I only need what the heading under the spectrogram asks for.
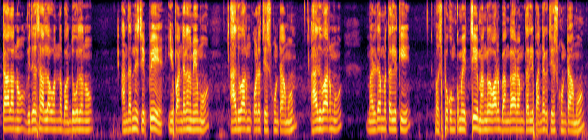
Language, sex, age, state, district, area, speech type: Telugu, male, 60+, Andhra Pradesh, Vizianagaram, rural, spontaneous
